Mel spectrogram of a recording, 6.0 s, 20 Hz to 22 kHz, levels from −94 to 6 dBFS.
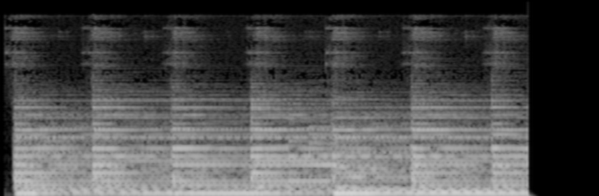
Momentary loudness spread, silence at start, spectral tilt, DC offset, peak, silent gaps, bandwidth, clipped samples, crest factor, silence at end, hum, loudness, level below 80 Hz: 5 LU; 0.15 s; -7.5 dB/octave; under 0.1%; -2 dBFS; none; 15 kHz; under 0.1%; 14 dB; 0.7 s; none; -17 LUFS; -24 dBFS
